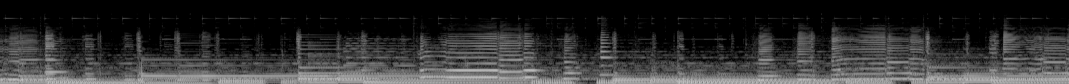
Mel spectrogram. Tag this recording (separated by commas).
Music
